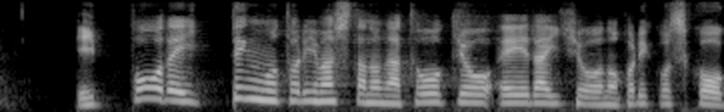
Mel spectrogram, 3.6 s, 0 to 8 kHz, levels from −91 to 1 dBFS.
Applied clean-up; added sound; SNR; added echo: neural mask model DeepFilterNet 3.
